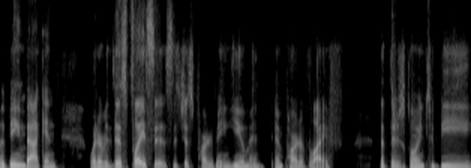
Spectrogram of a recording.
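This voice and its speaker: A woman with a very deep, low pitch speaks at a moderate pace. The sound is dry and close with no echo, over a quiet background. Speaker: recovery meeting speaker. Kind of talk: recovery testimony. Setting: video call.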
